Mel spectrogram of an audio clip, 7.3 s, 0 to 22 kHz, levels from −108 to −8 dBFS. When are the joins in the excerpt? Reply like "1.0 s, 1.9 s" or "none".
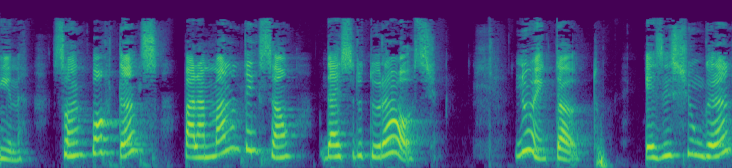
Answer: none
